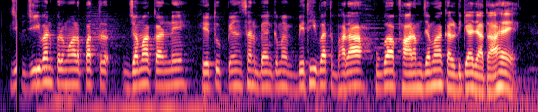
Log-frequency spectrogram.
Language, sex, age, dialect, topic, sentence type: Hindi, male, 18-24, Awadhi Bundeli, banking, statement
